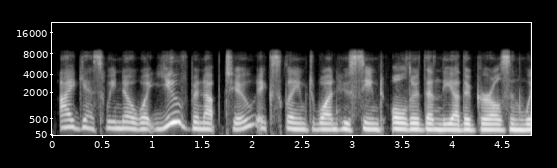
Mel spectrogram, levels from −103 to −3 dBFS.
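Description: From 0.29 s to the end of this speech clip at 4.79 s, the voice and the background swell upward together, steadily growing louder. This is automatic gain rising: the gain control judged the input too quiet and kept raising its gain gradually. Throughout, the sound stops near 8 kHz, as expected from a call codec.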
